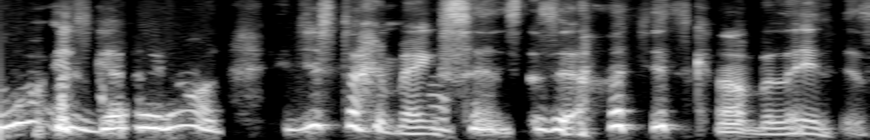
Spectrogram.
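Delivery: very high voice, words laced with laughter. In disbelief at the league points, laughing while talking. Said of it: "I'm sorry that I'm laughing".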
